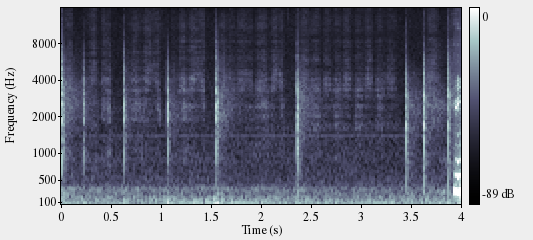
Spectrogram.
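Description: Chalk writing on a chalkboard: about a dozen short, sharp taps and scrapes at irregular intervals as letters are written, with a pause in the middle.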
